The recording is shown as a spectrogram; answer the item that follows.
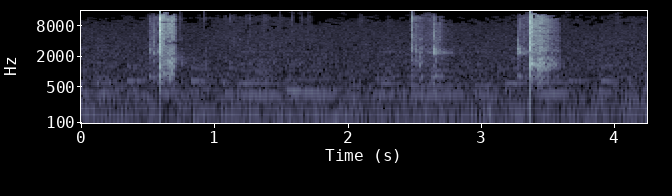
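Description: Sharp plastic clacks of a toy shark grabber's scissor arm and jaws snapping shut as it picks up lollipops: four clicks, the loudest about three seconds in, over soft background music.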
